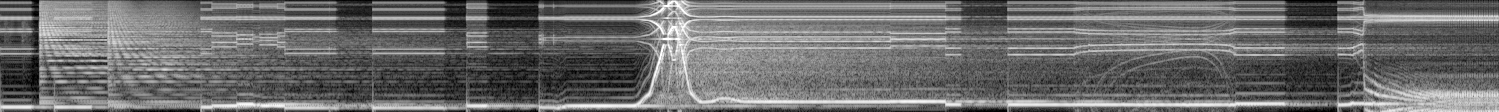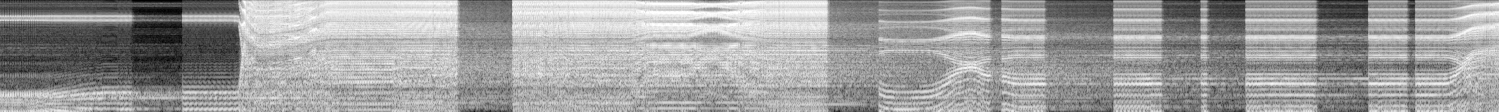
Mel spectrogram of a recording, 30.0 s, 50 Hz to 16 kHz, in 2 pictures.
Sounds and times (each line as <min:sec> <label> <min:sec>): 0:13.9 analog synth with audio rate modulation 0:29.9
0:17.4 saw wave mixed with pulse wave 0:29.9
